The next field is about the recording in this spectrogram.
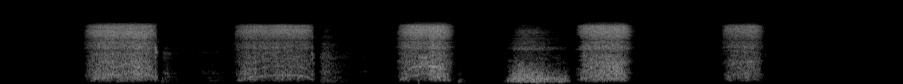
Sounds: Sniff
